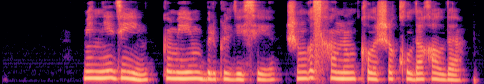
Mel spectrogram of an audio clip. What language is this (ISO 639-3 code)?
kaz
